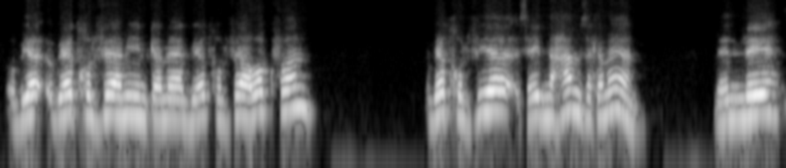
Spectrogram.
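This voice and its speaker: A man with an Egyptian accent teaching the Quranic readings. He draws the recited words out slowly, then explains in quick speech full of restarts. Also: high voice. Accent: Egyptian Arabic. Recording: tinny phone-like audio.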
